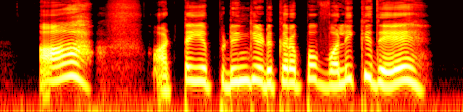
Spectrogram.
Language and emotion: Tamil, sad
